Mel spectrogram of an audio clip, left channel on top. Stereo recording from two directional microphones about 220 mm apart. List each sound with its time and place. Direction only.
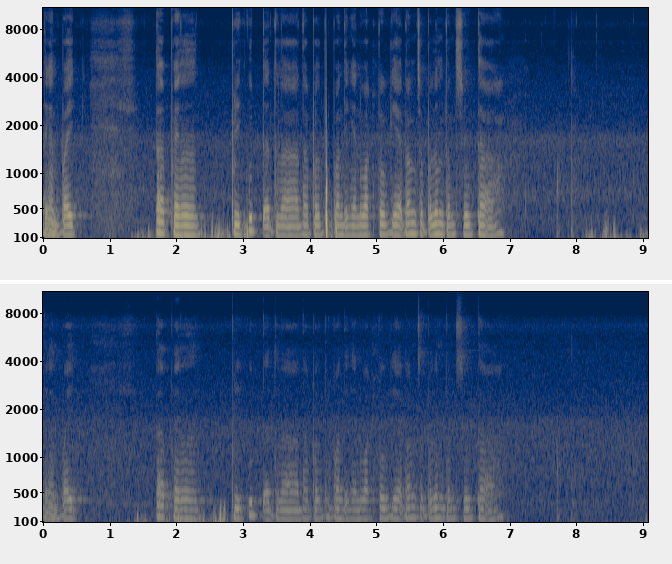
0.0 s speech: 40° left (ahead or behind)
1.6 s speech: 40° left (ahead or behind)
